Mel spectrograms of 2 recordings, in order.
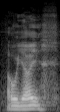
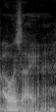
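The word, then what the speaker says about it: áo dài: Aoyaïai. Aosï. Ah oui, dans le sud. Dans le sud Aoyaï et dans le nord Aosaï. Je savais pas que la prononciation était différente.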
